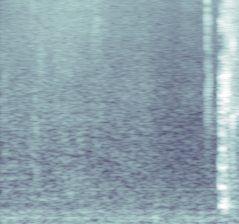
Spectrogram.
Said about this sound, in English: wait, hold on, I'm gonna sneeze.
